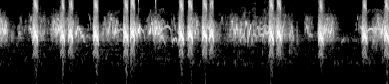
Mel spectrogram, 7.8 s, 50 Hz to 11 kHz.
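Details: Osprey nest at Dunrovin Ranch, evening of 10 June 2018, a headless fish brought in: high-pitched chirping calls in short bursts, broken by repeated loud clicks and knocks roughly every half to one second.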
